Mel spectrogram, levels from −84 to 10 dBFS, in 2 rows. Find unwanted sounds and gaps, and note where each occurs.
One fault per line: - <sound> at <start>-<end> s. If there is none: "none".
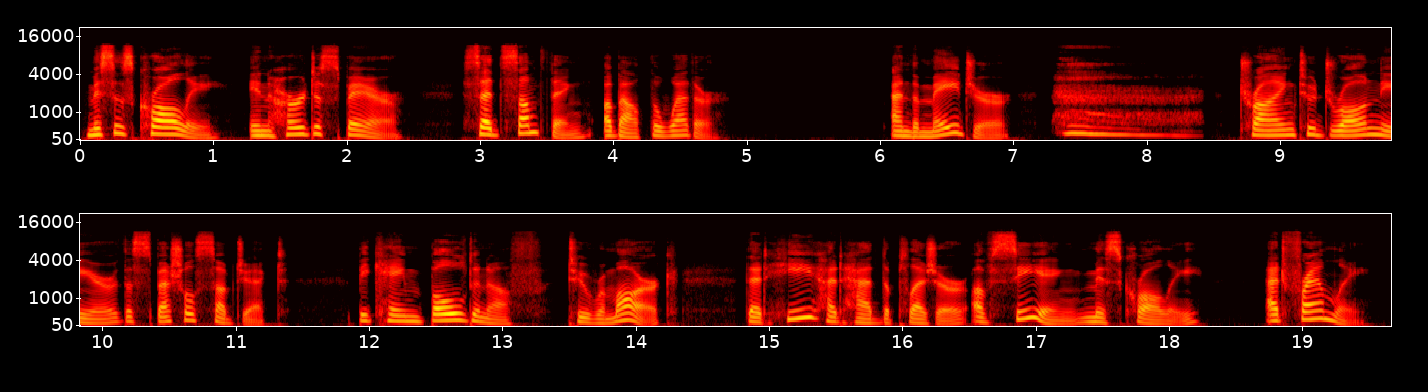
- sigh at 7.3-8.4 s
